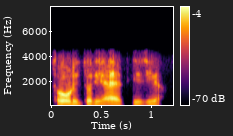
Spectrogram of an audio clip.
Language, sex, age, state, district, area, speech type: Urdu, male, 18-30, Delhi, East Delhi, urban, conversation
